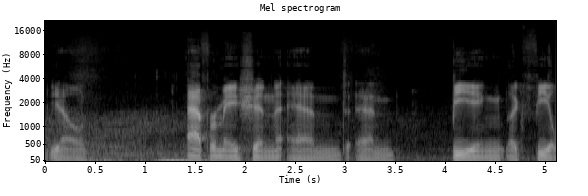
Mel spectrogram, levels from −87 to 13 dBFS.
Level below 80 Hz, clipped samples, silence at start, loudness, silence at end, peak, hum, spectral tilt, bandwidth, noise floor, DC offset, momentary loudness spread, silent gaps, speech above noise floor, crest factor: -44 dBFS; under 0.1%; 0 s; -31 LUFS; 0 s; -8 dBFS; none; -6 dB/octave; 16 kHz; -59 dBFS; under 0.1%; 23 LU; none; 27 dB; 24 dB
